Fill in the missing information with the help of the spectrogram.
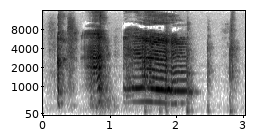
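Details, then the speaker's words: Three-month-old baby boy crying hard and not soothed: brief fussing, then one sustained high-pitched cry and soft whimpers. "it does not work right away sometimes they do just keep on crying but hang in there"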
